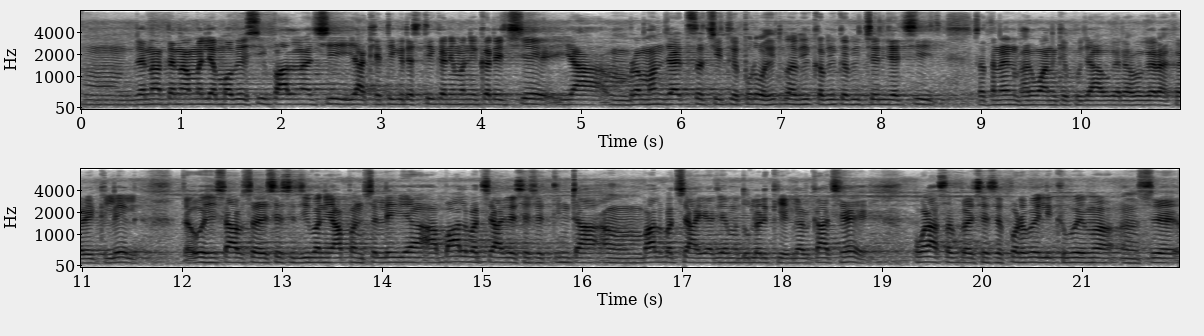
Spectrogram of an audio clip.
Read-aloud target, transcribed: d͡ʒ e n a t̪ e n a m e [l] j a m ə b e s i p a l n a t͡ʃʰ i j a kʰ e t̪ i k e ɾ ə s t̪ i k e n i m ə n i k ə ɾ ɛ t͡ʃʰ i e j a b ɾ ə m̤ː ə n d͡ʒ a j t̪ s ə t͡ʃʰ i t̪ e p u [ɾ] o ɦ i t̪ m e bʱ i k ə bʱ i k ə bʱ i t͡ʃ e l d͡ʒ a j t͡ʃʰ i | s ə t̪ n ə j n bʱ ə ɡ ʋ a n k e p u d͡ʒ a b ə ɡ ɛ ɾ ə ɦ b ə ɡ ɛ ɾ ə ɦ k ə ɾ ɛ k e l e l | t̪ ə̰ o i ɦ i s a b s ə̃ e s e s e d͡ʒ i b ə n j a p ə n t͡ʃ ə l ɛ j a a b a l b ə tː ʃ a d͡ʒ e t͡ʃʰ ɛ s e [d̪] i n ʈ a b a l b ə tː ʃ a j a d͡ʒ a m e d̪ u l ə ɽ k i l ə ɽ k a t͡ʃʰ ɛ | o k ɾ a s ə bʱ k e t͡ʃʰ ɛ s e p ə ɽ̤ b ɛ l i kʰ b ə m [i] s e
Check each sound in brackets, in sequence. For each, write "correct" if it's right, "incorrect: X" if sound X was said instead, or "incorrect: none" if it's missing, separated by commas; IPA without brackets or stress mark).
correct, correct, incorrect: t̪, incorrect: e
